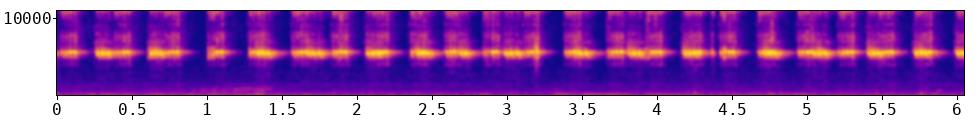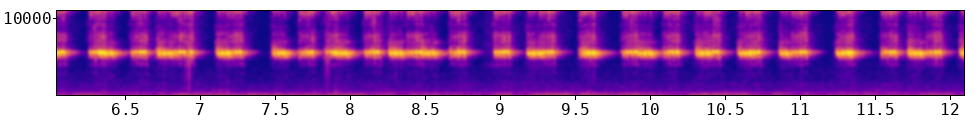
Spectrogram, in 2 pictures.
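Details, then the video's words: Long steady run of cricket chirps, sharp high pulses repeated around three times a second with occasional paired chirps, a quiet low hum behind. "cricket sound"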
